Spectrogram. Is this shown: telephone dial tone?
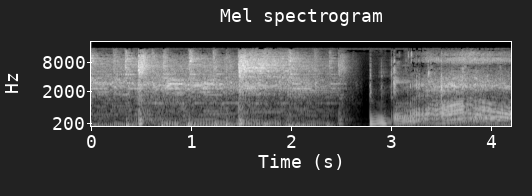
no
